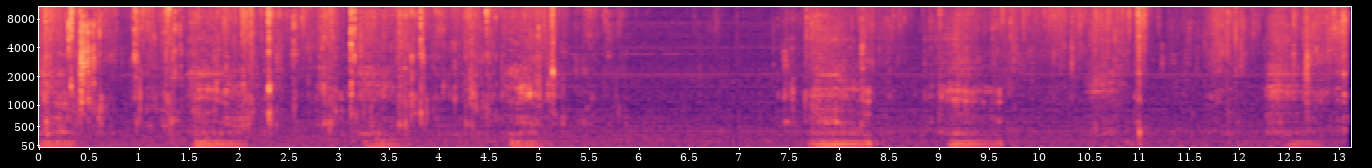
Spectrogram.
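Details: Captive lion being fed at RAK Zoo wildlife park, Ras Al Khaimah, United Arab Emirates, gives a series of low, grunting roar bursts spaced one to three seconds apart, with a short pause midway and feeding crunches between them.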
